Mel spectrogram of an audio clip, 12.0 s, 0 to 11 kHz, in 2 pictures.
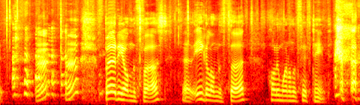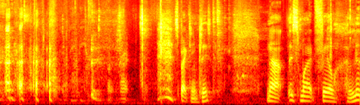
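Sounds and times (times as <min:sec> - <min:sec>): man speaking: 0:00.6 - 0:05.6, 0:07.6 - 0:09.8
woman speaking: 0:06.9 - 0:07.9.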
